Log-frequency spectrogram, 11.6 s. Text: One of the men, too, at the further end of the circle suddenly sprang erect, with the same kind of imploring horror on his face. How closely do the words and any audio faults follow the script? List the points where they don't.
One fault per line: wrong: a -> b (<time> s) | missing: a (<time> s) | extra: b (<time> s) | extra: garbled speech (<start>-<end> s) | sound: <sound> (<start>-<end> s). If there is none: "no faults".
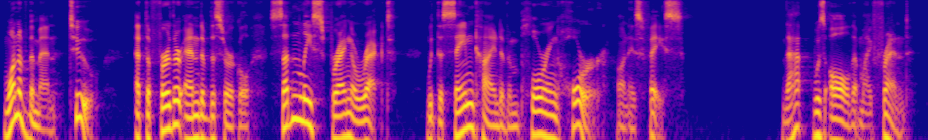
extra: That was all that my friend (9.8 s)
